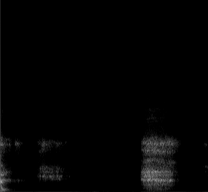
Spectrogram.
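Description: A man's breath and sigh into a close handheld microphone: a faint breath about half a second in, then a louder exhaled sigh near the end.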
